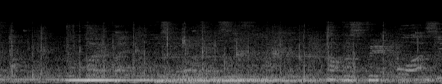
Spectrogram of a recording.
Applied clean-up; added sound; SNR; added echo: none; Run; 11 dB; reverberation time 0.6 s.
